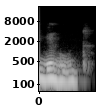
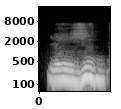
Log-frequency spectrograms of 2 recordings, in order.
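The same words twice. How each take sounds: First: Legunt with an u sound before the final nt; correct form. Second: Legint with an i sound before the final nt; wrong form. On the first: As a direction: say legunt as the right ending. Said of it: "on dit". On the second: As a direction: say legint as the mistaken ending. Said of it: "On ne dit pas". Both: Shown as a demonstration.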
